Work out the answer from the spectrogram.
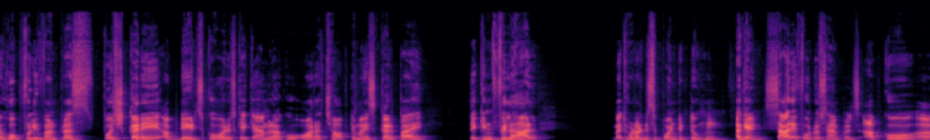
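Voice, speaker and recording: A man with a fairly high voice talks through a smartphone review in a relaxed, conversational way, slipping English words into his Hindi. Faint music plays under him. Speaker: tech reviewer.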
